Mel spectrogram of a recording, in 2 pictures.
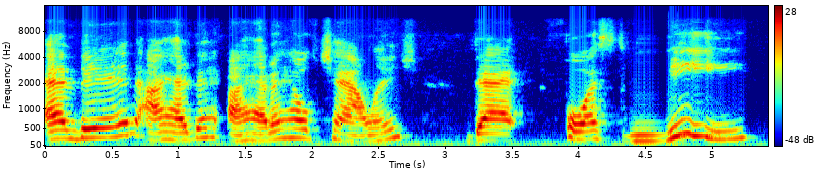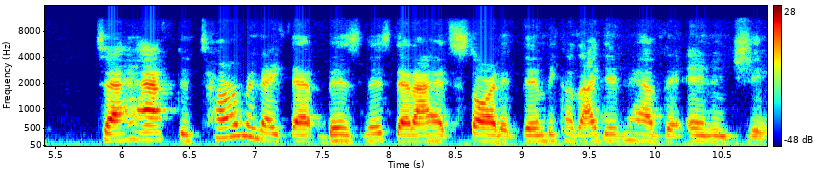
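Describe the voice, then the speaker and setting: A woman with a New York accent speaks at a medium pitch and a fairly slow pace, her intonation lively. Music plays in the background. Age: 50s. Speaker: retired army nurse turned entrepreneur. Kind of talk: interview.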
